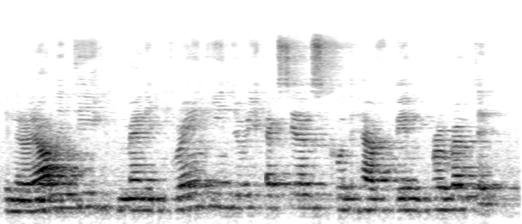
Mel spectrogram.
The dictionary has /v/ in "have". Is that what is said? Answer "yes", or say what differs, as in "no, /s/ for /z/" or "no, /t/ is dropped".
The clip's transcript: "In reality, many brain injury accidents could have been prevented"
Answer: yes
